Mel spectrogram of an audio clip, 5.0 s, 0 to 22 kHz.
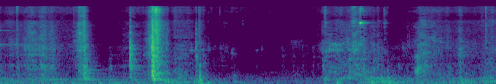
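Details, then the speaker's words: Honda 2.2 kW generator stored 7 years, with some compression: uneven pull-start bursts catch briefly and die, even when primed or given starting fluid; it runs a moment then cuts off, cause not yet found. "uh we gotta run for just a little bit and then we cut off and it would run and cut off and uh no matter what we did if we went ahead and we primed it and we put starting fluid in there uh it didn't want to run"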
